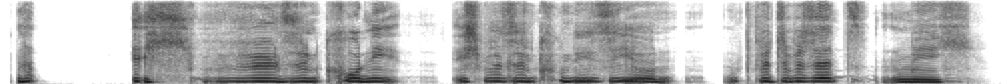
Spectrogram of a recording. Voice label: Fremdtake Traurig

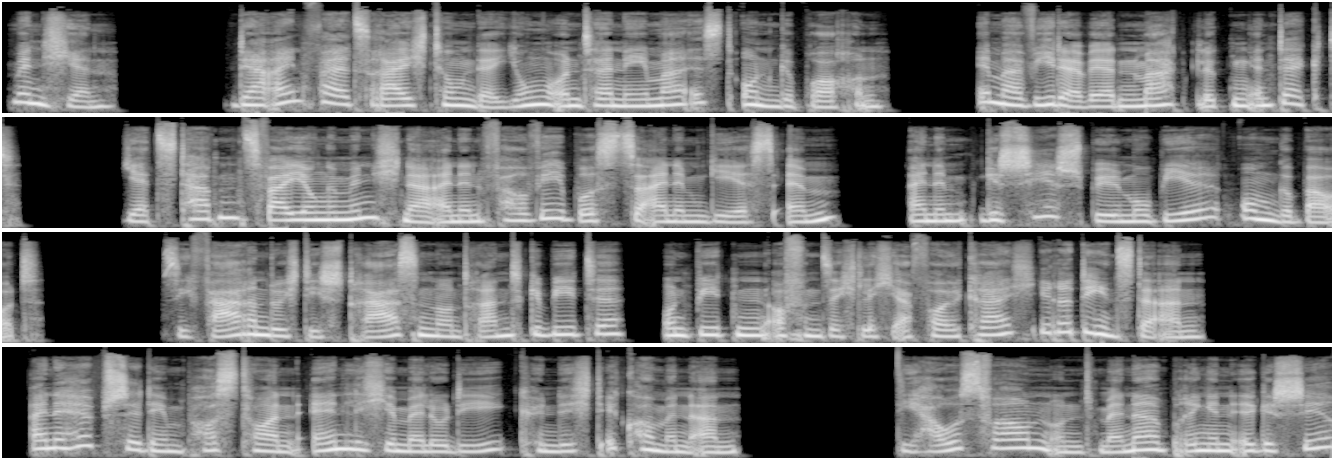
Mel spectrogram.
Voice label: Kommentar Neutral

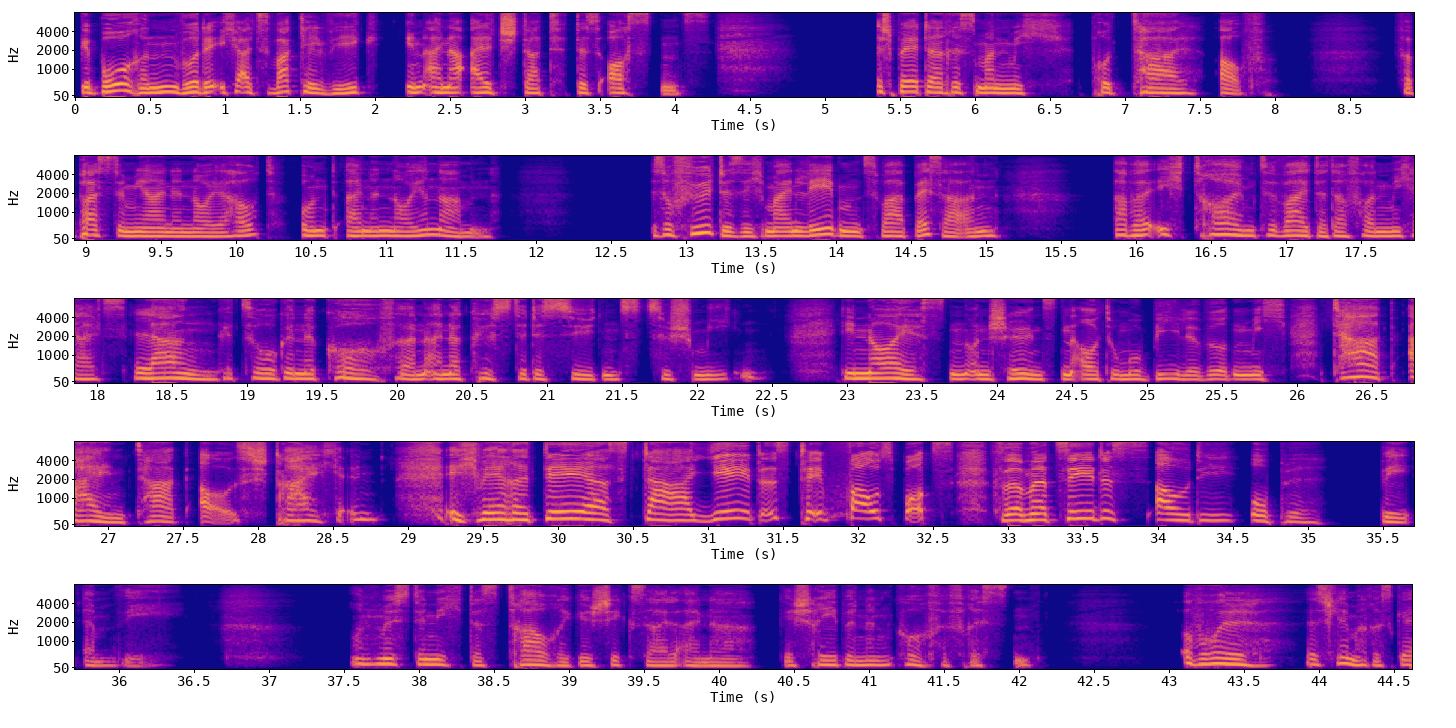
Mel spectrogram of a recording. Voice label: Schauspiel Variabel

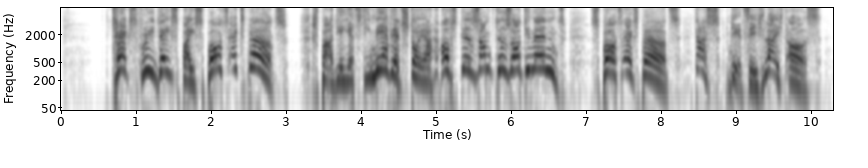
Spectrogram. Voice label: Werbung Lebendig

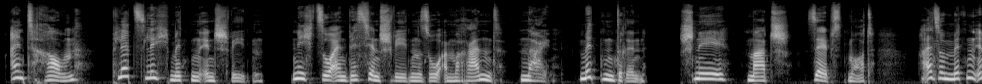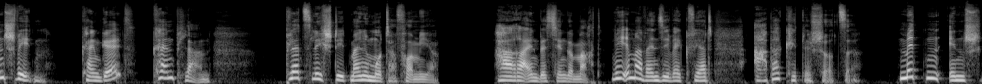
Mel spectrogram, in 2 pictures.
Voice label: Schauspiel Dynamisch

